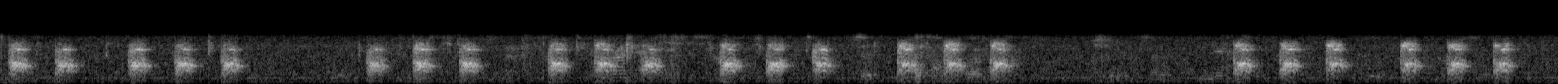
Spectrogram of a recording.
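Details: Pet dog PaddyMac goes after a McDonald's Clifford the Big Red Dog toy, barking in rapid bursts of two or three sharp, mid-pitched woofs, brief pauses between volleys, around two barks per second throughout.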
